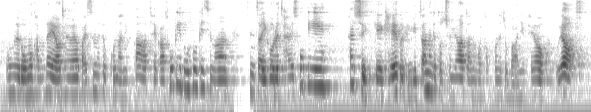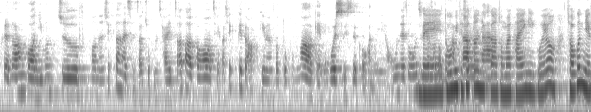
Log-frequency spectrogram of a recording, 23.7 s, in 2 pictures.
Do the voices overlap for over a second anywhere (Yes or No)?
Yes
